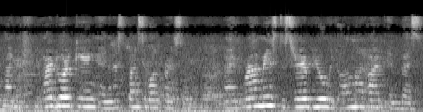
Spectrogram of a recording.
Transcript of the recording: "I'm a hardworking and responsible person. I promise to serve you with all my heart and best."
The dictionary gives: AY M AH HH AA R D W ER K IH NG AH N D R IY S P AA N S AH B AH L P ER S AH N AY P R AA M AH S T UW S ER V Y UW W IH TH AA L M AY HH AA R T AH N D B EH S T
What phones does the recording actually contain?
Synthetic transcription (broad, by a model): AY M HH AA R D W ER K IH NG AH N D R IY S P AA N S AH B AH L P ER S AH N AY P R AA M AH S T UW S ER B Y UW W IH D AA L M AY HH AA R T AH N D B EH S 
